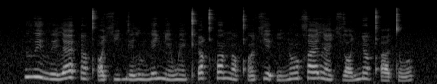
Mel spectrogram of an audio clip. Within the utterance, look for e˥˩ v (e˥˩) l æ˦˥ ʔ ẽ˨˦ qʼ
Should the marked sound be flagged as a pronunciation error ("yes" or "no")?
yes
